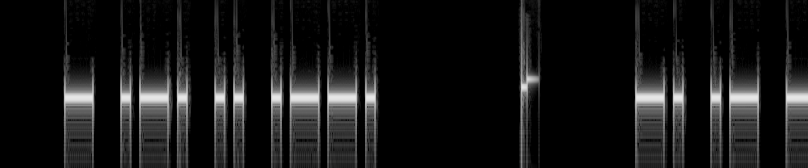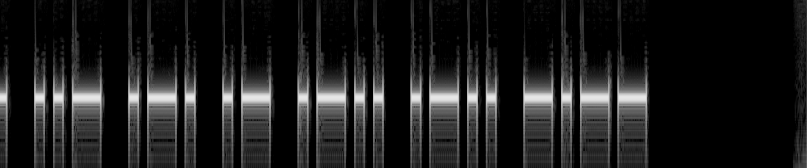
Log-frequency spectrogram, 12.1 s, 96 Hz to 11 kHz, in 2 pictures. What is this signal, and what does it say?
Morse code, heard as a keyed tone, about 17 wpm, 700 Hz. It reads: TRIP NATURALLY
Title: Sentences from Top 1300 Words - New Word Drill Alt - 17wpm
